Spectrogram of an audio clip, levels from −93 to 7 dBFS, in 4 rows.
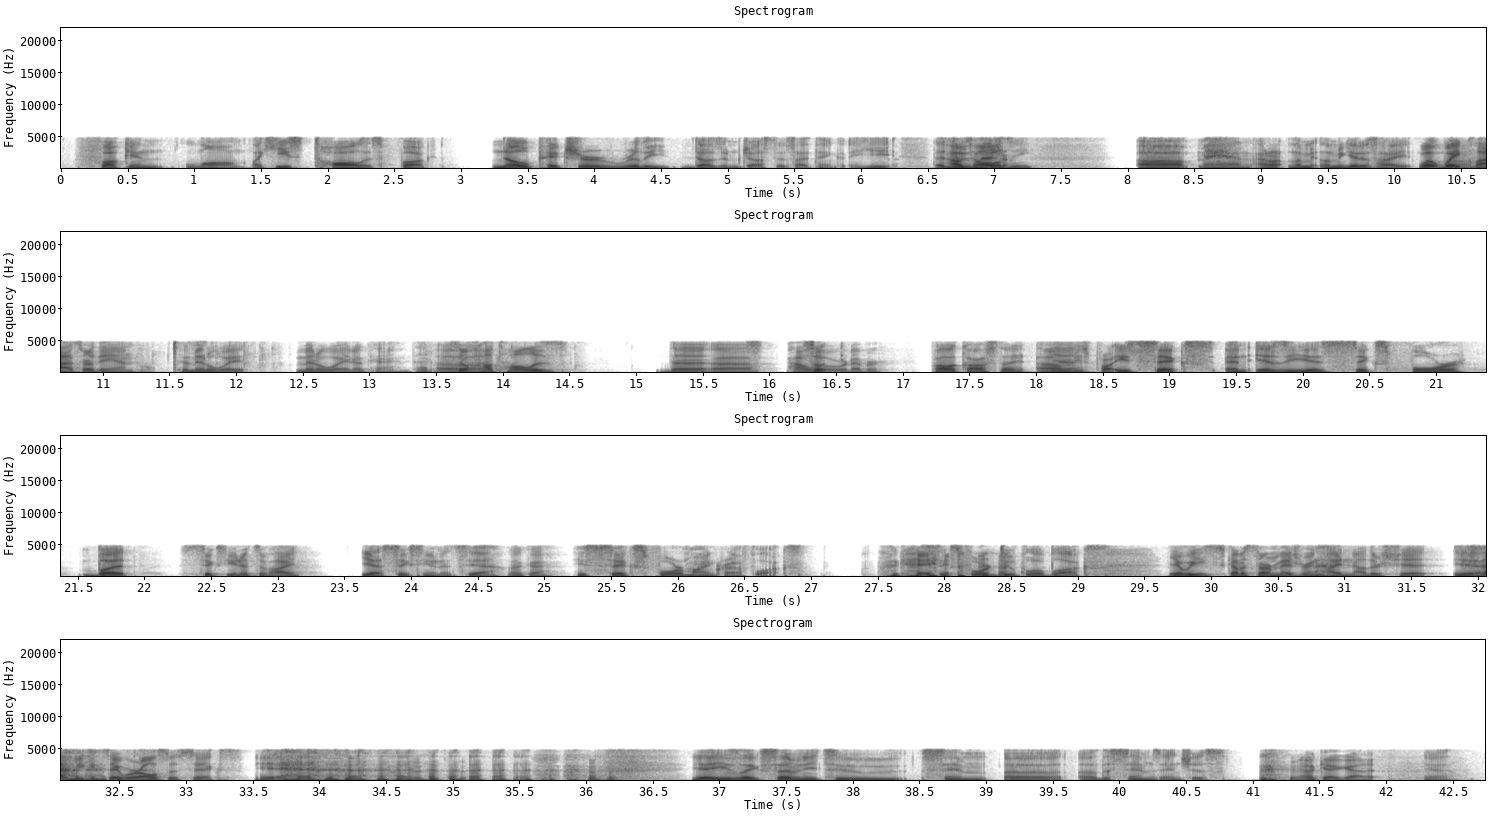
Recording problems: high frequencies cut off; severe; nothing above 5 kHz

